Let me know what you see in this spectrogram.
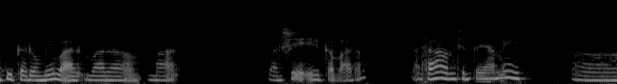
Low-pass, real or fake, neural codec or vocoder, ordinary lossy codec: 5.4 kHz; fake; codec, 16 kHz, 8 kbps, FreqCodec, larger model; none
